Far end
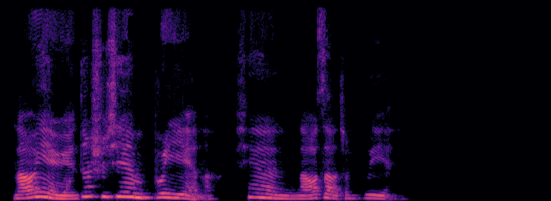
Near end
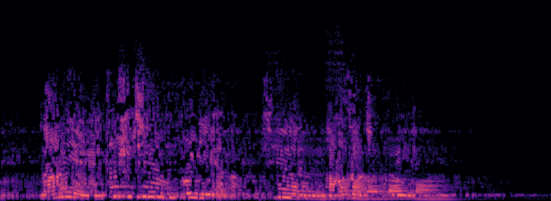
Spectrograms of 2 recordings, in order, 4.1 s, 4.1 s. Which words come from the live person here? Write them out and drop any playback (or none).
是宋丹丹吗？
